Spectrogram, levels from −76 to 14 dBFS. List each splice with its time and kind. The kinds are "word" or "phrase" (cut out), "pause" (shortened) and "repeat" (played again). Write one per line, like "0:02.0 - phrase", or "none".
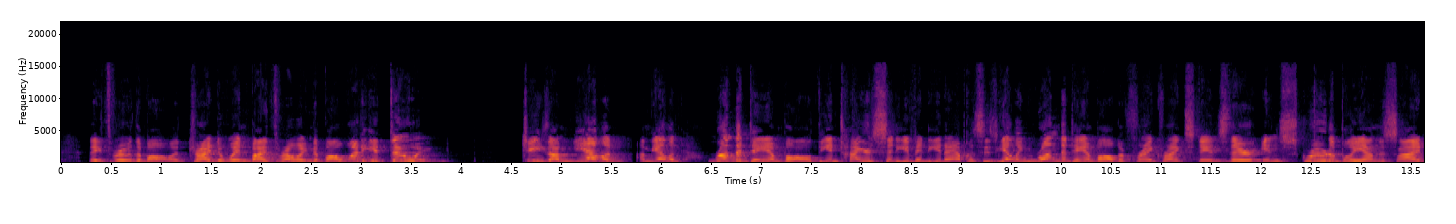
0:05.7 - pause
